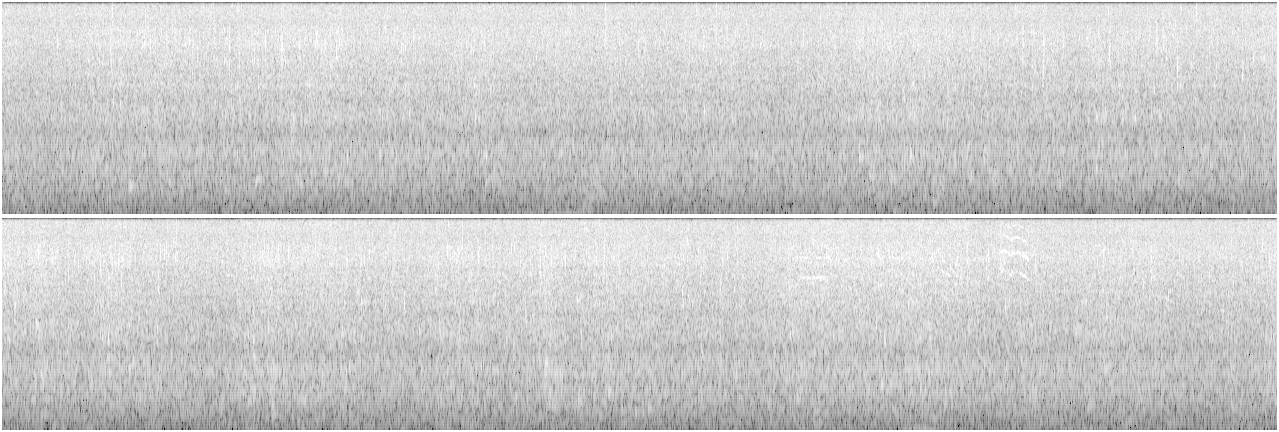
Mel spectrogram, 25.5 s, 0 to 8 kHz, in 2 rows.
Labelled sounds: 20.7	21.0	Pacific white-sided dolphin, 3.2 to 3.4 kHz
22.7	23.1	Pacific white-sided dolphin, 3.2 to 6.2 kHz

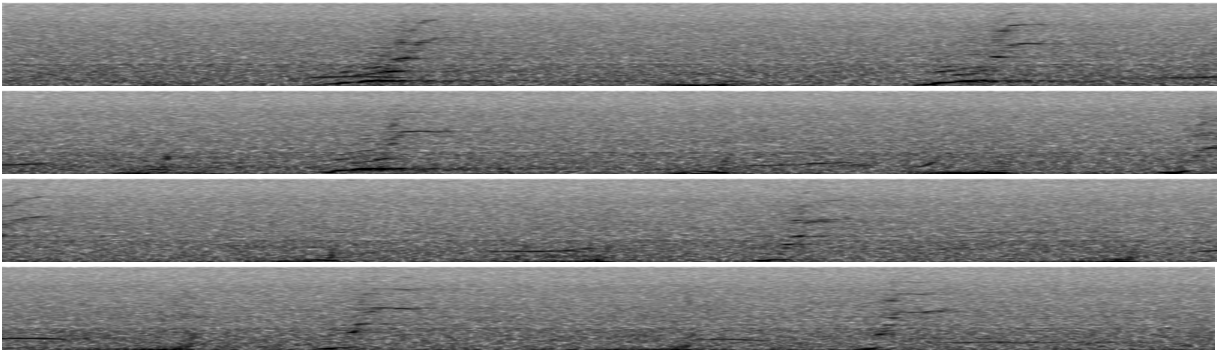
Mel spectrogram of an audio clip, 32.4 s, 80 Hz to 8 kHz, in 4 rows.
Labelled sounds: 2.7	3.1	humpback whale, 1.8 to 2.5 kHz
6.7	7.0	humpback whale, 1.6 to 4.0 kHz
10.7	11.1	humpback whale, 1.9 to 2.1 kHz
16.2	16.5	humpback whale, 1.9 to 2.2 kHz
21.5	21.8	humpback whale, 1.6 to 2.0 kHz
26.7	27.1	humpback whale, 1.8 to 3.9 kHz
30.2	30.7	humpback whale, 1.4 to 3.3 kHz

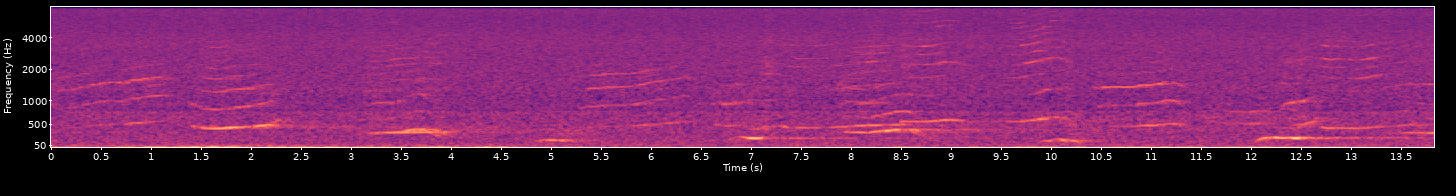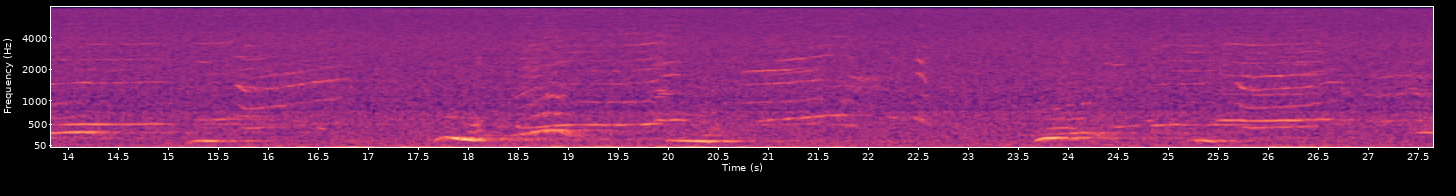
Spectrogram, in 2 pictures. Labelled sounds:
0.4	2.3	humpback whale, 0.80 to 3.3 kHz
3.2	3.7	humpback whale, 0.90 to 2.7 kHz
5.3	9.1	humpback whale, 0.80 to 7.5 kHz
9.6	11.3	humpback whale, 0.86 to 6.0 kHz
12.3	13.7	humpback whale, 0.83 to 2.6 kHz
15.3	16.8	humpback whale, 0.80 to 3.8 kHz
18.8	19.1	humpback whale, 2.2 to 2.5 kHz
19.6	21.7	humpback whale, 1.1 to 5.5 kHz
25.1	26.8	humpback whale, 0.80 to 3.6 kHz

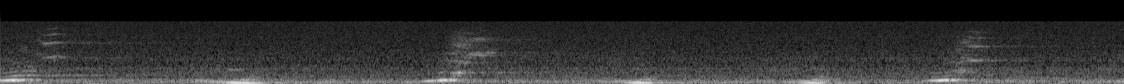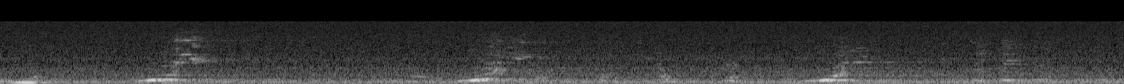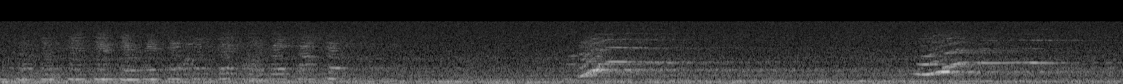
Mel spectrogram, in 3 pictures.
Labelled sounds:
0.4	0.7	humpback whale, 1.1 to 4.3 kHz
4.5	5.0	humpback whale, 0.96 to 3.5 kHz
9.4	10.0	humpback whale, 0.96 to 3.5 kHz
12.9	13.4	humpback whale, 0.99 to 3.2 kHz
16.1	16.6	humpback whale, 0.93 to 1.7 kHz
28.2	29.3	humpback whale, 0.80 to 3.3 kHz
31.6	33.0	humpback whale, 0.80 to 3.1 kHz

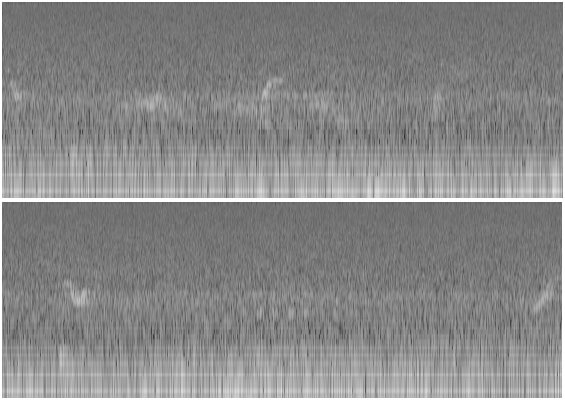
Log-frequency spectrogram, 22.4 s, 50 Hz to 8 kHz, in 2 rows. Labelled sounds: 5.2	5.7	humpback whale, 0.80 to 1.2 kHz
12.4	12.7	humpback whale, 0.80 to 1.1 kHz

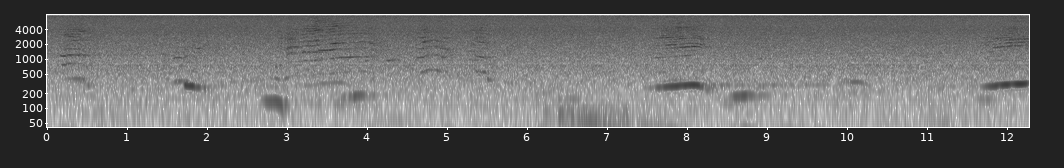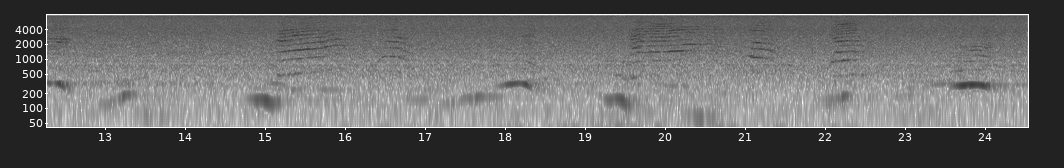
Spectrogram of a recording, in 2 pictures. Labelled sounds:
0.2	0.5	humpback whale, 1.1 to 1.3 kHz
3.2	4.1	humpback whale, 0.99 to 6.2 kHz
4.7	4.9	humpback whale, 2.1 to 2.5 kHz
7.6	8.2	humpback whale, 1.7 to 4.6 kHz
11.8	12.6	humpback whale, 1.7 to 2.8 kHz
15.1	16.1	humpback whale, 0.90 to 4.4 kHz
16.4	16.8	humpback whale, 0.90 to 2.4 kHz
19.6	20.7	humpback whale, 1.3 to 5.4 kHz
21.0	21.4	humpback whale, 0.99 to 3.9 kHz
22.1	22.5	humpback whale, 0.80 to 5.4 kHz

